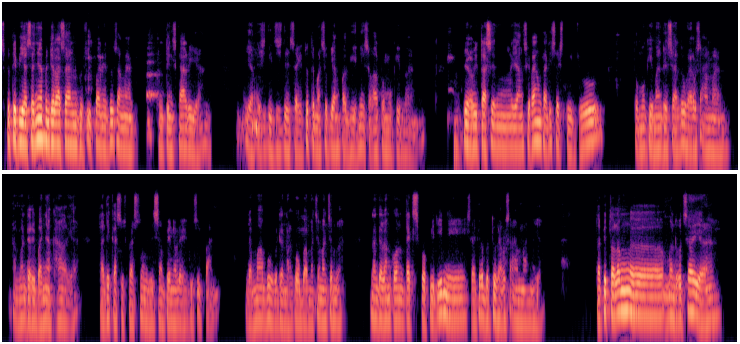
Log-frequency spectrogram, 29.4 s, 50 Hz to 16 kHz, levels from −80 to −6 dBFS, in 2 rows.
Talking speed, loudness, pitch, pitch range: 130 wpm, -25 LUFS, 110 Hz, 100-120 Hz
